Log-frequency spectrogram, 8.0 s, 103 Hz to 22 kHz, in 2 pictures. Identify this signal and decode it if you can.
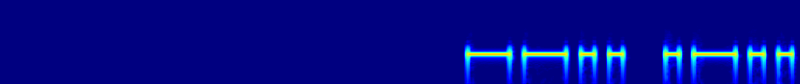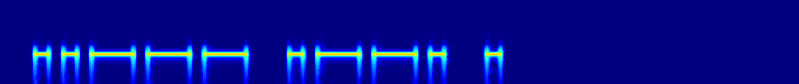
Morse code, heard as a keyed tone, about 17 wpm, 700 Hz. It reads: ZL2PE
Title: DXCC-100 Call Signs - 5 Characters - Repeated 3x - 17wpm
